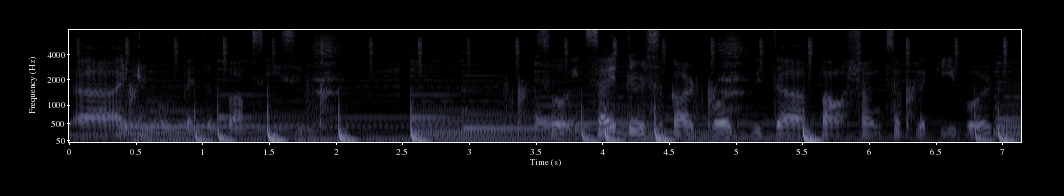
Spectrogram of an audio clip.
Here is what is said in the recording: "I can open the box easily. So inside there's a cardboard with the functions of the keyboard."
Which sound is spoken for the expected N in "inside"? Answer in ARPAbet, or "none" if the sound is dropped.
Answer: N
